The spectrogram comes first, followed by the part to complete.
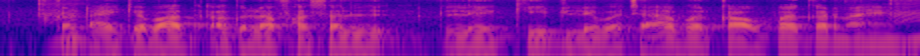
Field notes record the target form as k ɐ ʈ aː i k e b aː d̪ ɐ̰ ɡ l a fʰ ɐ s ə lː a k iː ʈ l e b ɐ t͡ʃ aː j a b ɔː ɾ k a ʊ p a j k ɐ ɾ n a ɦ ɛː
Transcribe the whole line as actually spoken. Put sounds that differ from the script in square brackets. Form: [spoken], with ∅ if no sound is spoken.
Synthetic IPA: k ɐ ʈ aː i k e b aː d̪ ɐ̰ ɡ l a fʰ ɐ s ə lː [e] k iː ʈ l e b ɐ t͡ʃ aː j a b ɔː ɾ k a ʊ p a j k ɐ ɾ n a ɦ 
